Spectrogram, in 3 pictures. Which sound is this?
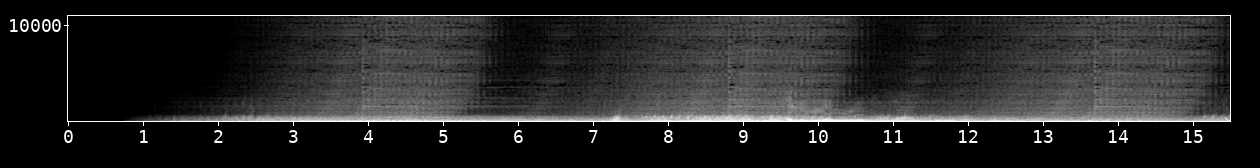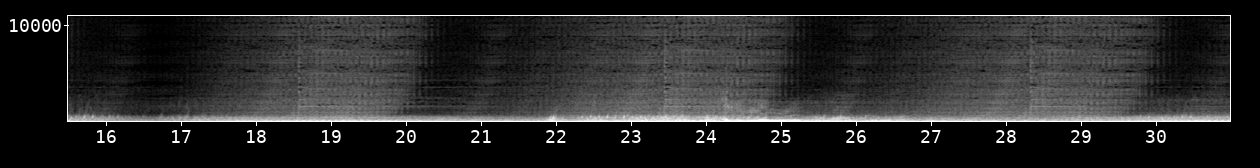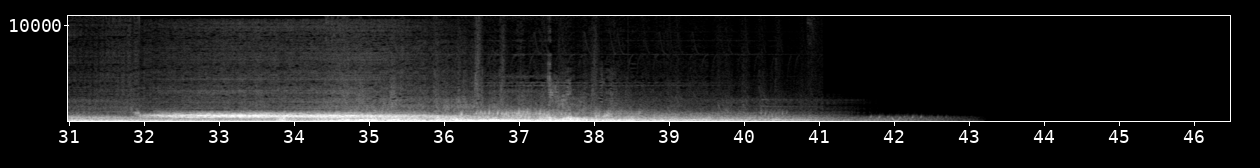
a sound from underwater depths? a submarine? a metallic object hitting a sea-rock? this is an excerpt from experiment in modeling underwater sound environment and underwater listening experience. no recordings were used here. main sound generators for the underwater effect were frequency-modulated sinewaves with carefully tuned amplitude envelopes. these went through a fluctuating reverb effect and a custom-designed FFT-based filter. the repetitive metallic sound on top is basically whitenoise through a bank of bandpass filters, with some varying feedback leakage, delay and some other tweakings.
artificial-space, competition, effect, sound-design, synthesis, water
